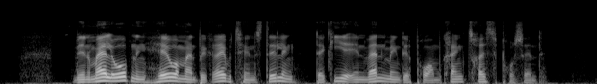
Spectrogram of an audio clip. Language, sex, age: Danish, male, 35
